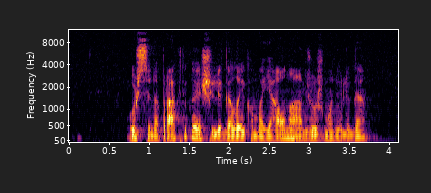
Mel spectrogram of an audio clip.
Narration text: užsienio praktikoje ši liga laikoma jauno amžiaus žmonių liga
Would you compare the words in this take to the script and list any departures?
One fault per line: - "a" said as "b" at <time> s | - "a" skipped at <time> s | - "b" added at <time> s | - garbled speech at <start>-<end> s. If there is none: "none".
none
